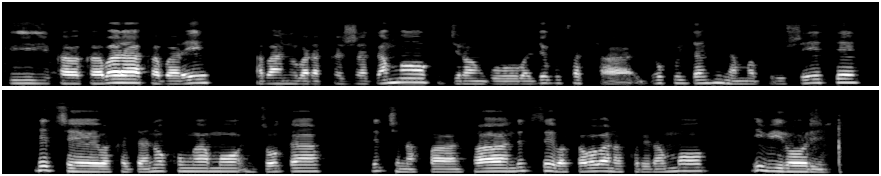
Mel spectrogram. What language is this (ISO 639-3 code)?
kin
